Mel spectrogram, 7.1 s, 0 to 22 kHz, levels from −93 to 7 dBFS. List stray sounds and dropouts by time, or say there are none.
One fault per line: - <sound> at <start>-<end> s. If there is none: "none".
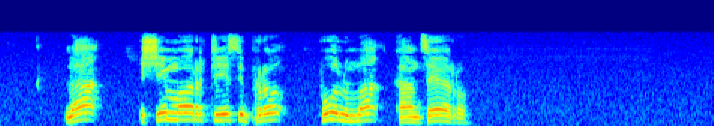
none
